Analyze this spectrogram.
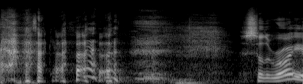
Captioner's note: laughter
